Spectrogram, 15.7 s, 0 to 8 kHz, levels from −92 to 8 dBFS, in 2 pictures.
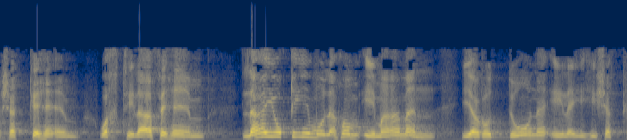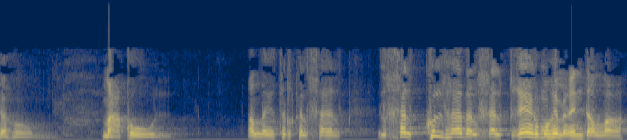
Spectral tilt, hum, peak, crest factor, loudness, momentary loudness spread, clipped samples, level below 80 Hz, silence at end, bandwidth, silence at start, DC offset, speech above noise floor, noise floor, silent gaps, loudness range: -8.5 dB/octave; none; 0 dBFS; 16 dB; -16 LUFS; 14 LU; under 0.1%; -56 dBFS; 0 s; 5.4 kHz; 0 s; under 0.1%; 40 dB; -56 dBFS; none; 8 LU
